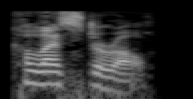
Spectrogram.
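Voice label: "cholesterol", American English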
